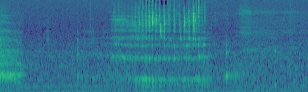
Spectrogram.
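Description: A man sipping beer from a glass: a short, faint slurp and swallow about a second in.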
